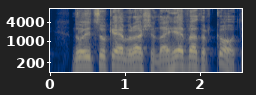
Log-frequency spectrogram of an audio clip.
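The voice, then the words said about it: Put-on Russian accent. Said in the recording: “I didn't mean to do a Russian accent for the Russian guy.”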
